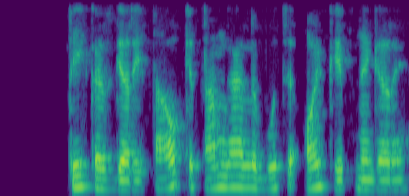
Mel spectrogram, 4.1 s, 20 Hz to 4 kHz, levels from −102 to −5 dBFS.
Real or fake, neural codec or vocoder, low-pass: real; none; 3.6 kHz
